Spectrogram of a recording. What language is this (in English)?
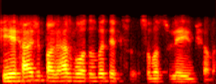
Kashmiri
